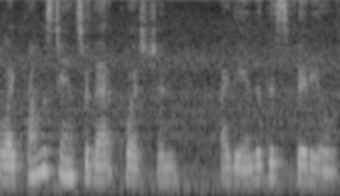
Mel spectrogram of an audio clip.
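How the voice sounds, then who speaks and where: Woman's voice, fairly low pitched with ordinary pitch variation, in audible room echo. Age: 60s. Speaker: skincare product inventor. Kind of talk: product demonstration tutorial.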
